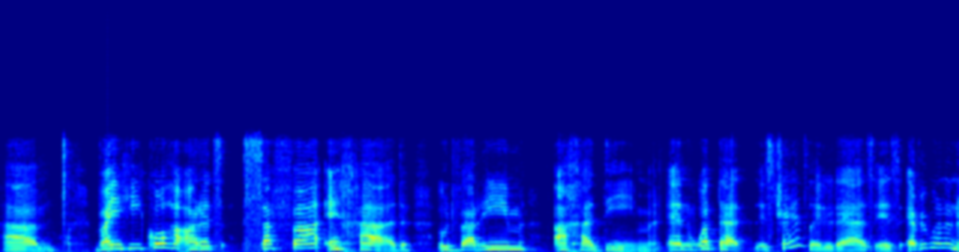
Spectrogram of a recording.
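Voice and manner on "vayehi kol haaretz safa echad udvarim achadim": slow, careful Hebrew recitation; Hebrew reading. Shown as a demonstration. Teacher reading the Genesis verse in Hebrew, slow and careful. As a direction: read the Hebrew line slowly and deliberately. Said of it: "a fun way that they say things in Hebrew".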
